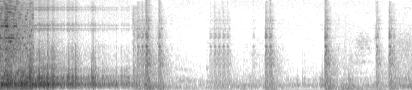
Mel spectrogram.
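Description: Balls knock against each other with hollow clunks.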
